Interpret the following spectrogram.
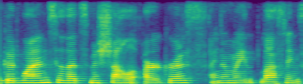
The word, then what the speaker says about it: Argyris: to say, so it's Argyris. I think it's the Y that gets because Uh-huh. it's really Argyris if we were going to pronounce it correctly. Yeah, Argyris.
